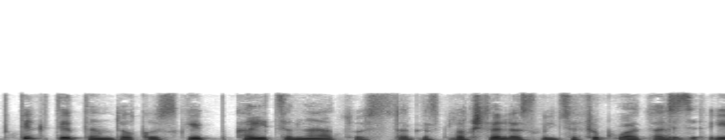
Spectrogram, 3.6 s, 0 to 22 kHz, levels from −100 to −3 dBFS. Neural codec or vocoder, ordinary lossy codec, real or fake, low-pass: codec, 16 kHz, 1 kbps, FreqCodec, larger model; MP3, 64 kbps; fake; 7.2 kHz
